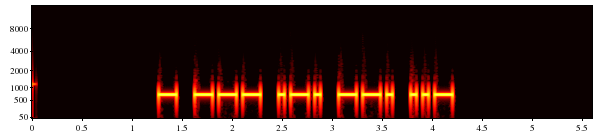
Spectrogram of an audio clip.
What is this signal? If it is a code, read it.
Morse code, heard as a keyed tone, about 20 wpm, 700 Hz. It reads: TORGU
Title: Code Groups - 5 Letters - 20wpm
